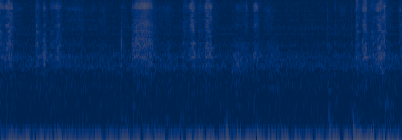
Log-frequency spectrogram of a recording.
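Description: Felt-tip marker writing on paper: faint, scratchy strokes coming and going, the clearest about one and a half seconds in.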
